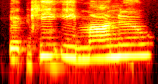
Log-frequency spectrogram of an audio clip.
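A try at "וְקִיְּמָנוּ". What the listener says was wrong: Not E. Vikiy. Yeah. Just hear the yeah.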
